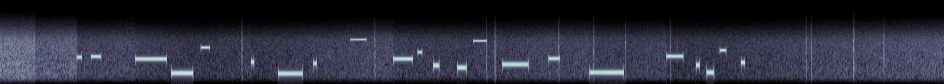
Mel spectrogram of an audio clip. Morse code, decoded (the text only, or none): none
